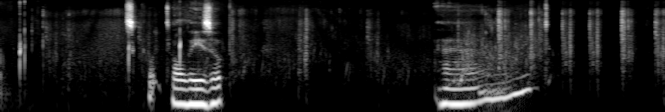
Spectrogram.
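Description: Water splashes with swimming strokes.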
